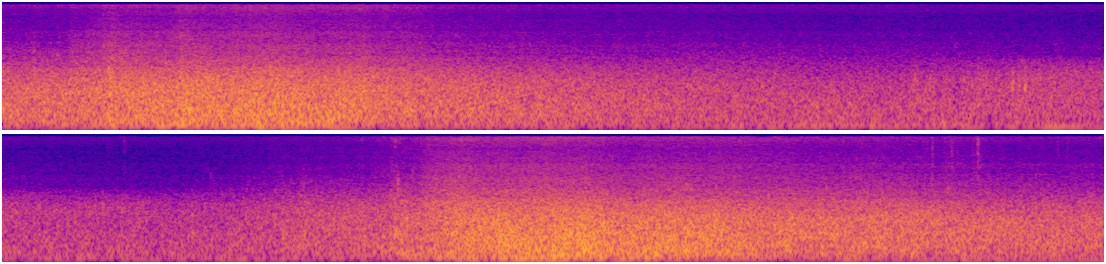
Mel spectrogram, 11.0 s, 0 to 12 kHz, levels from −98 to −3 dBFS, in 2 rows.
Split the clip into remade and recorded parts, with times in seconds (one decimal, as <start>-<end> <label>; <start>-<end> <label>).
0.0-8.9 recorded; 8.9-9.8 remade; 9.8-11.0 recorded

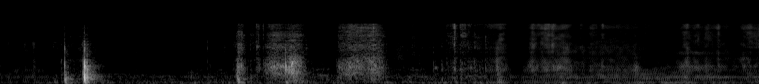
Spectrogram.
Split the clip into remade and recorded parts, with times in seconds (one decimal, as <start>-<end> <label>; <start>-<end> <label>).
0.0-0.5 remade; 0.5-4.9 recorded; 4.9-7.6 remade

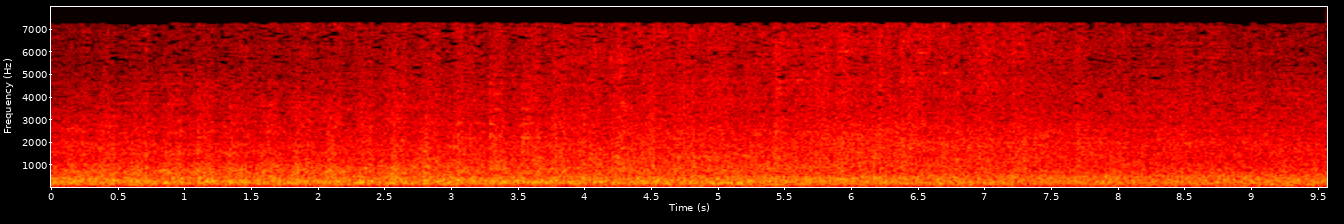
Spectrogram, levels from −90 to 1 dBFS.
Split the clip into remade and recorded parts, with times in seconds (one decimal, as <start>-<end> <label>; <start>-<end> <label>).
0.0-6.9 recorded; 6.9-8.1 remade; 8.1-9.6 recorded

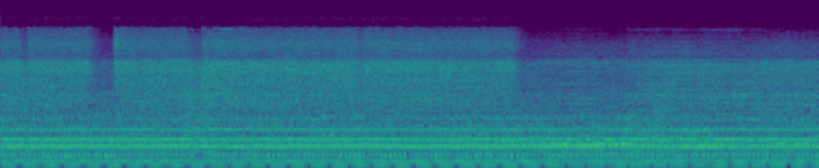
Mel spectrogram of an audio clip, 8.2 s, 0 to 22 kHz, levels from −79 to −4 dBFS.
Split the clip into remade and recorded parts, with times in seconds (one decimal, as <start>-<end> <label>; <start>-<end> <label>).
0.0-1.9 recorded; 1.9-2.5 remade; 2.5-5.6 recorded; 5.6-7.6 remade; 7.6-8.2 recorded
